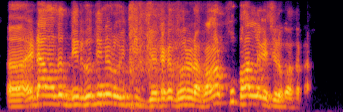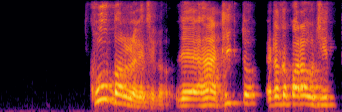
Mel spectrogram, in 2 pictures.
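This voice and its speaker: A man's voice: high voice, lively intonation, fast talker, a little hiss or hum. A middle-aged man, a professor, giving an earnest, emphatic public lecture and repeating his key points. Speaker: professor of Bengali.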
